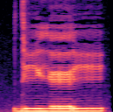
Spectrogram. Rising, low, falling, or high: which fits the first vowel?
low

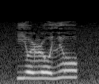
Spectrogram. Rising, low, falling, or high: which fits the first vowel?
low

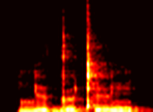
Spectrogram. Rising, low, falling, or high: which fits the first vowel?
low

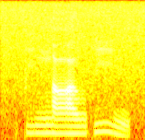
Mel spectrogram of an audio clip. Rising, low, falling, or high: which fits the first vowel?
high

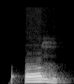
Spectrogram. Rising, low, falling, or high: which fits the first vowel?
falling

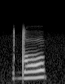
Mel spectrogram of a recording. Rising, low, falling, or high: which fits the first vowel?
rising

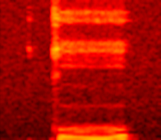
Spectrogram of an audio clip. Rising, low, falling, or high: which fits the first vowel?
low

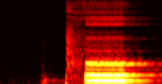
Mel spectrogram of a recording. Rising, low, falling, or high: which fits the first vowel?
high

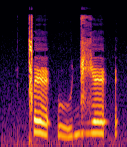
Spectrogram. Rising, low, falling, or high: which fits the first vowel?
falling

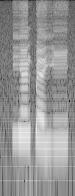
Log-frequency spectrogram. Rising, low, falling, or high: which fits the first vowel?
high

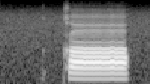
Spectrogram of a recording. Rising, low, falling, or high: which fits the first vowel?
high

